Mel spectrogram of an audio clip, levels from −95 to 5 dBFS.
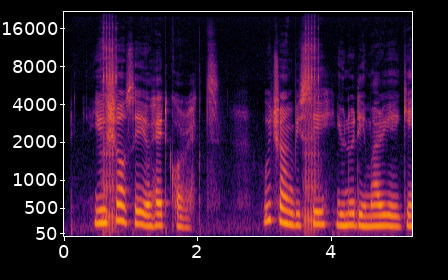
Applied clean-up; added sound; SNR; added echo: none; Tools; 17 dB; none.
